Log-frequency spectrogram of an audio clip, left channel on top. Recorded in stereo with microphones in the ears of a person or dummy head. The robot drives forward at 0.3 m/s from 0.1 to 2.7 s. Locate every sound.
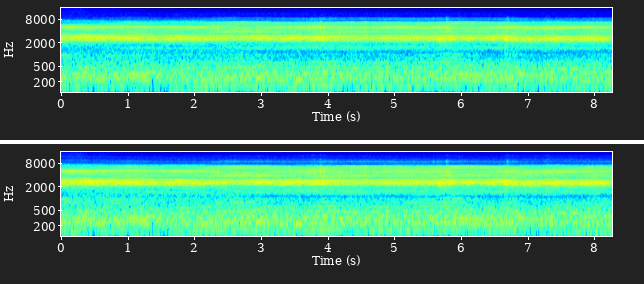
0.0 s a lawn mower: 5° right (ahead or behind)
